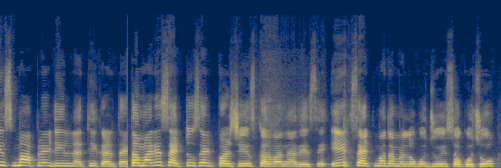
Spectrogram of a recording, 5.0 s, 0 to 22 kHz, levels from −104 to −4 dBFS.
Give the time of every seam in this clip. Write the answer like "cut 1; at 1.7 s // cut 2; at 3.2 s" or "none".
cut 1; at 1.3 s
